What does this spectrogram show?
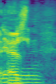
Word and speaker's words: Naveen: Yeah, Naveen.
